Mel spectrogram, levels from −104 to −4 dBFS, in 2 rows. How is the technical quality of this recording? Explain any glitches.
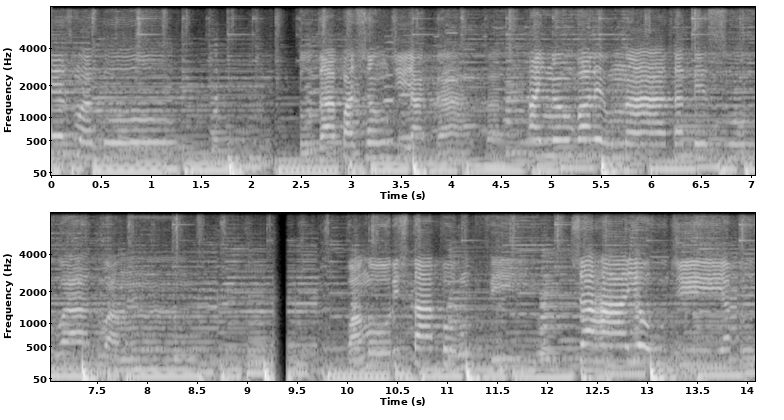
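The recording has three brief glitches clustered between 9.26 and 9.91 s, all typical of a call path that carries nothing above 8 kHz, which fits a G.722 wideband codec.

Call audio freeze, 9.26 to 9.41 s: the jitter buffer likely ran empty because packets were held up in transit. The receiver stretched the last sound into a fading fill for about 135 ms, ending in roughly 30 ms of silence. Playback then resumed where it stopped, so nothing is lost, only delayed.

Skip ahead, 9.47 to 9.50 s: a short stretch of audio, around 70 ms, was dropped while later audio was already waiting, pulling the delay back by roughly 50 ms. Playback jumps forward, and the two sides are joined almost directly with only a tiny bridging fill.

Jitter buffer slow-down, 9.61 to 9.91 s: the buffer was rebuilding its reserve by repeating single pitch periods, adding 35 ms. 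For that moment the sound runs at 90% speed at unchanged pitch, so it seems slightly drawn out.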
